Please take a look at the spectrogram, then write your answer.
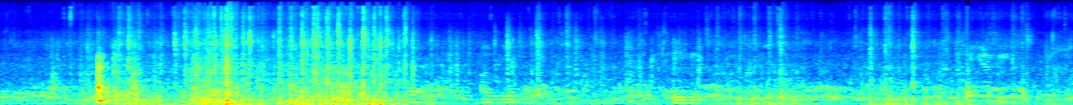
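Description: Teddy pigeons coo in soft, repeated throaty calls close by, mixed with a busy background of shuffling, flapping and other noise, with people talking over them.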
